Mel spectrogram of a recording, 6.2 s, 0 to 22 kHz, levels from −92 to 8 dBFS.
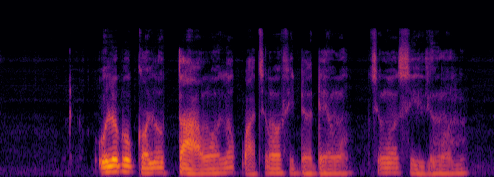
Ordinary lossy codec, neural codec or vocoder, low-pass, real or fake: none; codec, 24 kHz, 3 kbps, HILCodec; none; fake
